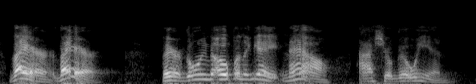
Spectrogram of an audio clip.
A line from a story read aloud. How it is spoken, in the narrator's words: she exclaimed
